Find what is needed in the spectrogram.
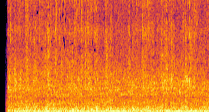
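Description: Heavy rain falling, a steady even hiss, with a constant low hum underneath.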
